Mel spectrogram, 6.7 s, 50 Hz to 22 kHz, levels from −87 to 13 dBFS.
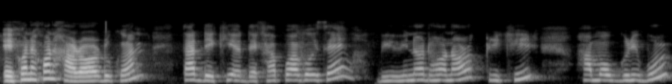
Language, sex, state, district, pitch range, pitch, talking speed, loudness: Assamese, female, Assam, Sonitpur, 230-305 Hz, 250 Hz, 115 wpm, -19 LUFS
